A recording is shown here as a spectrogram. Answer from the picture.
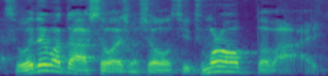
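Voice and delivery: normal talking voice

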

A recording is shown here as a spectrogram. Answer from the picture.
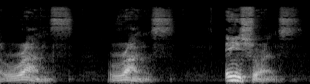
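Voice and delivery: "runs" as "rance" with a clear R, falling; English R. Shown as a demonstration. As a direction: model "runs", then join it into "insurance". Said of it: "Rですから".

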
